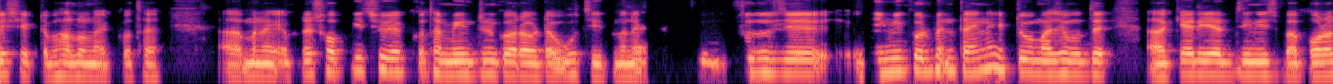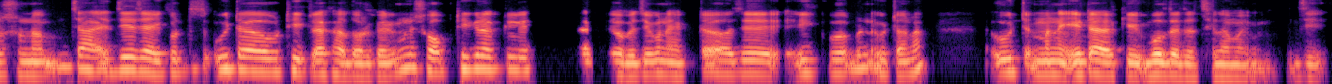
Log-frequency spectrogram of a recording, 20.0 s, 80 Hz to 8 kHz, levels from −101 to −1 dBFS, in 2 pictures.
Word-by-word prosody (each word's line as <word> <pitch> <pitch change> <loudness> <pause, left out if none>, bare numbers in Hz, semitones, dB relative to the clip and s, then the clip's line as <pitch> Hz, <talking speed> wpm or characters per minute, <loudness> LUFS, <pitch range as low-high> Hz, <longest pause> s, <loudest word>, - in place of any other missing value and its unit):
বেশি 140 0 -1
একটা - - -7
ভালো 130 0 +1
না, 125 - +1
এক - - -22
কথায়। - - -5 0.5
আ - - -1 0.2
মানে 125 -1 +3 0.2
আপনার 145 +3 -3
সবকিছুই 170 +1 -1
এক 160 - -13
কথা - - -2
মেইনটেইন 140 +1 +1
করাটা 130 -2 +3 0.2
উচিত। 125 -4 -5
মানে 250 - +1 0.8
শুধু 160 0 -1 0.2
যে 150 - +5 0.6
জিমই 160 +2 0
করবেন 170 +2 +1
তাই 160 0 +3
না, 195 - 0
একটু 175 -3 -2
মাঝে-মধ্যে 140 0 +2 0.4
আ - - +5 0.2
ক্যারিয়ার 140 -1 +5
জিনিস 135 0 +2
বা - - +3
পড়াশোনা, 135 +1 +2 0.3
যা 190 - +2 0.3
যে 180 - +5
যাই 155 -3 +5
করতেছে, 165 +4 -8
ওটাও 175 -3 +4 0.2
ঠিক 160 -3 -1
রাখা 145 0 +2
দরকার। 125 0 0
মানে 200 +1 -1
সব 155 - +4
ঠিক 185 -1 0
রাখলে 180 -1 -2 0.4
রাখতে 140 - -5
হবে। 130 -2 +2
যেকোনো 140 0 0
একটা 130 - -6
ওই 140 - +1
যে, 150 - +2 0.4
ই - - -4 0.2
করবেন 150 +6 -2
ওইটা 140 - -2
না। - - 0 0.6
ওইটা 160 +1 -1
মানে, 140 0 +3
এটা 140 - +5
আরকি 130 0 -1 0.2
বলতে 140 -1 +6
চাচ্ছিলাম 120 0 -3
আমি। - - -9 0.3
জি। 120 - -5
145 Hz, 175 wpm, -23 LUFS, 135-165 Hz, 0.8 s, বলতে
